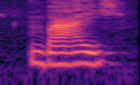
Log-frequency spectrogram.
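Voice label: "bai", shawl, Tlacochahuaya Zapotec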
